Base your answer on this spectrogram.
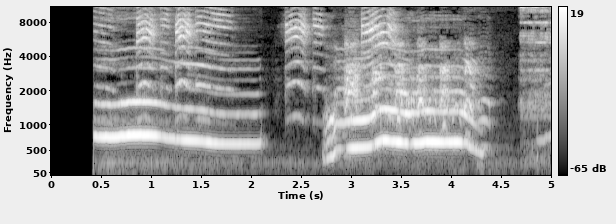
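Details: Puppy letting out two long whining howls. The first holds a steady tone, then a brief yelp follows. The second rises sharply before holding level, with rich overtones, and ends in a short squeak. The room is otherwise quiet.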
